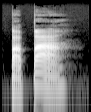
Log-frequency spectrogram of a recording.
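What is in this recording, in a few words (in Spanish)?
"papa", Spanish, female; AppLenguaje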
